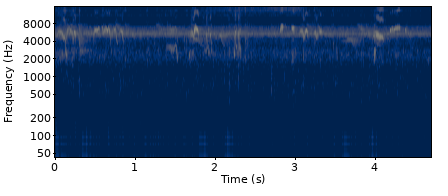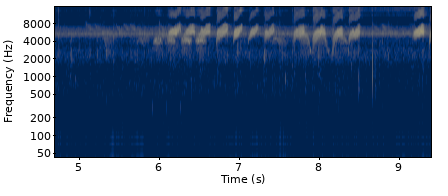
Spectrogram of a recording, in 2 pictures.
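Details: Blue-crowned hanging parrot in full, chatty song in the middle of a forest; sparse high squeaks give way to a rapid run of sharp, very high-pitched chips, all over a constant whining insect chorus.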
